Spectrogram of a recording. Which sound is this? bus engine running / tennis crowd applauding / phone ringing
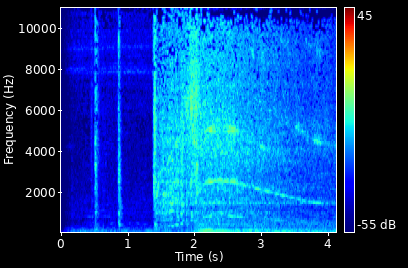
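bus engine running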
